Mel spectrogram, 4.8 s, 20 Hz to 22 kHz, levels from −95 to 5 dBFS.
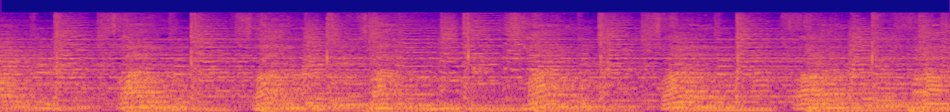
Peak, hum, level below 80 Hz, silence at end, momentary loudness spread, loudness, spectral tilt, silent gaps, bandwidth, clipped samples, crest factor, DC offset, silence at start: -2 dBFS; none; -34 dBFS; 0 s; 3 LU; -18 LUFS; -4.5 dB/octave; none; 14 kHz; under 0.1%; 16 dB; under 0.1%; 0 s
